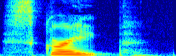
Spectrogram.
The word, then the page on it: scrape: skréip; スクレイプ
